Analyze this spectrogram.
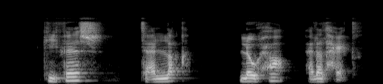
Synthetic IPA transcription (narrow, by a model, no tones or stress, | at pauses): kəfæʃ | t̪ʕalːəq | læwħa | ʕlælħit̪ˤ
